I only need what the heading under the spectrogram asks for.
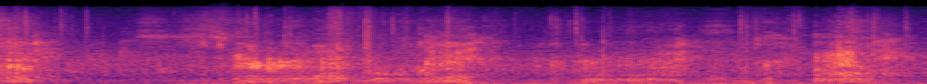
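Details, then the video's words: Boxer dogs fighting: rough, throaty growls and snarls come in uneven bursts, with short sharp yelps breaking through. "Немецкие боксеры дерутся. Boxer Dogs."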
